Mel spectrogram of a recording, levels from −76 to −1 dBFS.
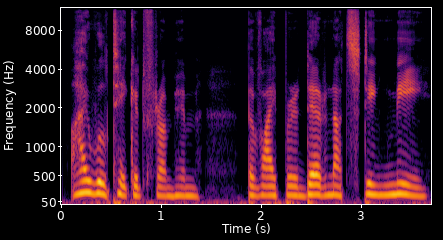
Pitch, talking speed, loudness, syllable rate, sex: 160 Hz, 195 wpm, -19 LUFS, 4.3 syllables/s, female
